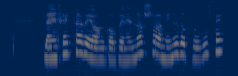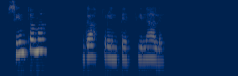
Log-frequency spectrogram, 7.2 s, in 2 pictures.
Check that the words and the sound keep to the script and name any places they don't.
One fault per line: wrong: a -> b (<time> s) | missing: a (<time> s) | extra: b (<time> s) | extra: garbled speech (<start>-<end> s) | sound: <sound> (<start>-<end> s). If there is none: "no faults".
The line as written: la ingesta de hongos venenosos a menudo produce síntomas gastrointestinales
no faults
